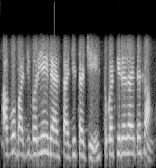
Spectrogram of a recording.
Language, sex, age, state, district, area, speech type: Goan Konkani, female, 45-60, Goa, Bardez, rural, conversation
